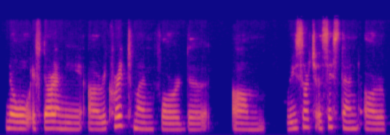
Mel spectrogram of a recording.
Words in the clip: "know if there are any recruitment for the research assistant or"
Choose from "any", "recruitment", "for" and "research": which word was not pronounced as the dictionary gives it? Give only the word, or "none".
none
